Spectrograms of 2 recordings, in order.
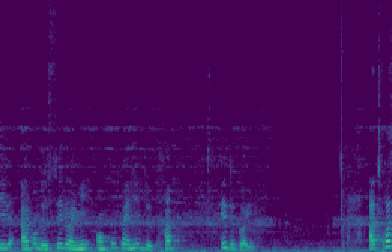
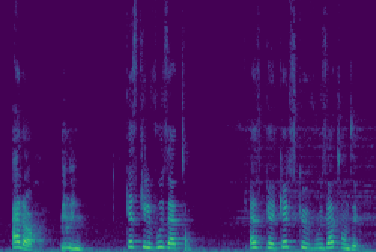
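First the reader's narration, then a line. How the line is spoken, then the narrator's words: Harsh barking woman. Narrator (French): aboya-t-elle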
